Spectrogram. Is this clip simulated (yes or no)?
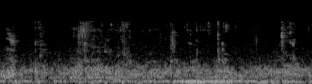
no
